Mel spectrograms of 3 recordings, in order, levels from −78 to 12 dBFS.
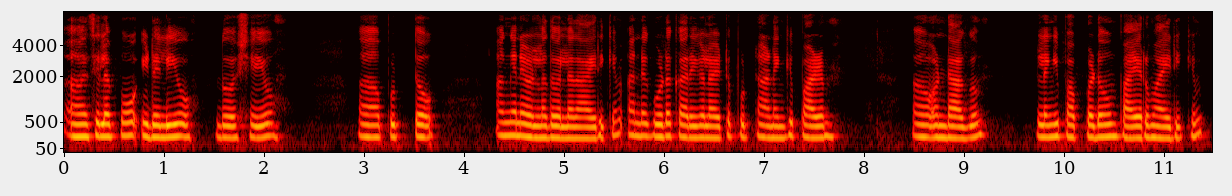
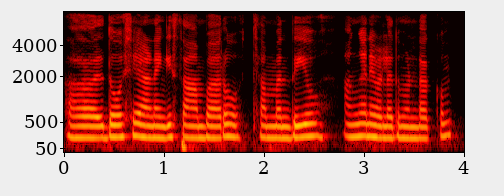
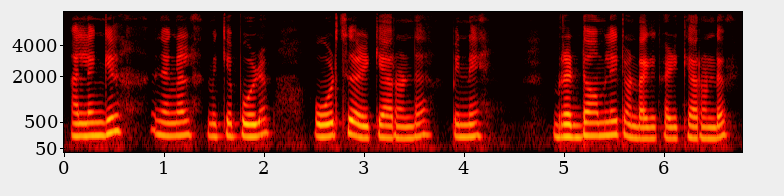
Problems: low volume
